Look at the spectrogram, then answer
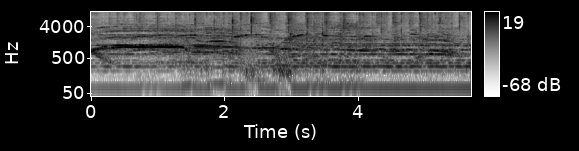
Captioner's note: applause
